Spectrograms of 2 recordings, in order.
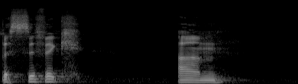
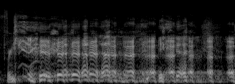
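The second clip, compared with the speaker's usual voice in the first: high laughing squeal; 12 semitones higher, much slower than usual. Real, not acted. Laughing at his own slip.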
